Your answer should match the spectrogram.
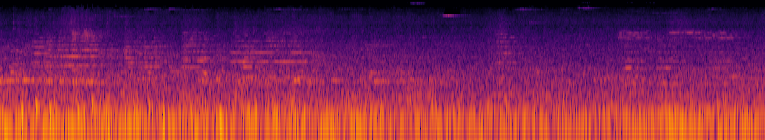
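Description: City street traffic: a steady low rumble of passing cars, with short car-horn toots sounding over it, several in the first half and again near the end.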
